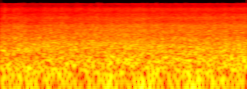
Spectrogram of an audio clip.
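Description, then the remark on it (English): Steady, dense rush of water flowing into the ocean in the morning, like surf or a strong flow pouring into the sea, loud with a constant hiss and low rumble and no voices. “It's really flowing into the ocean now.”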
